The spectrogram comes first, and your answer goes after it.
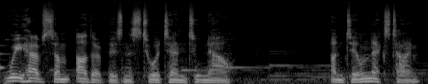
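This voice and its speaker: An actor playing a courteous, calculating young nobleman in a game, speaking with formal, measured diction. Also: on the low side, soft background music, close to an everyday voice. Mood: composed. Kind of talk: game voice acting.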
